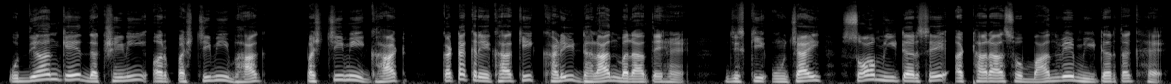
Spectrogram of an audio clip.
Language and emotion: Hindi, neutral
